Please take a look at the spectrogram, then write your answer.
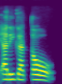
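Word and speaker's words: ありがとう: dilanjut ke materi selanjutnya Nah kalau misalkan di akhir kata juga sama dibacanya panjang contohnya sebentar ya contohnya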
